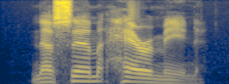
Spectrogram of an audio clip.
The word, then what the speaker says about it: Nassim Haramein: Nassim Haramein.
